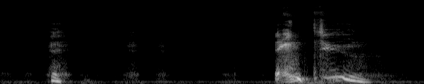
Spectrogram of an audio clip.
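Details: A short sneeze followed by a louder double sneeze, each with a sharp burst and a falling vocal tail.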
